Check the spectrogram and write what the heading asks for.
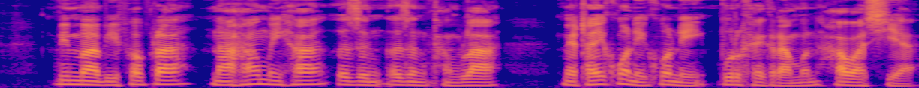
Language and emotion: Bodo, neutral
